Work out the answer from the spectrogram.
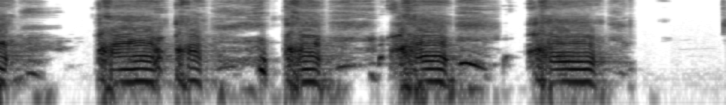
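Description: Run of loud, harsh voiced coughs and throat clearing in quick bursts, a coughing fit after excited screaming and laughing.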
